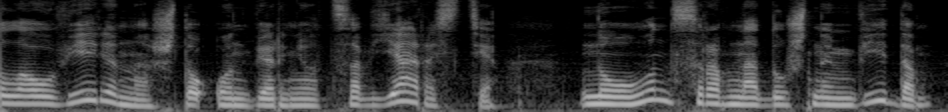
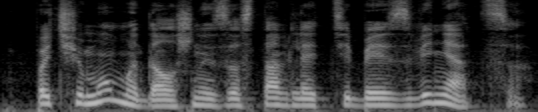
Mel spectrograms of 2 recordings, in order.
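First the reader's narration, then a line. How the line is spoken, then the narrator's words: Calm reply. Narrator (Russian): Тан Тайцзинь спокойно ответил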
